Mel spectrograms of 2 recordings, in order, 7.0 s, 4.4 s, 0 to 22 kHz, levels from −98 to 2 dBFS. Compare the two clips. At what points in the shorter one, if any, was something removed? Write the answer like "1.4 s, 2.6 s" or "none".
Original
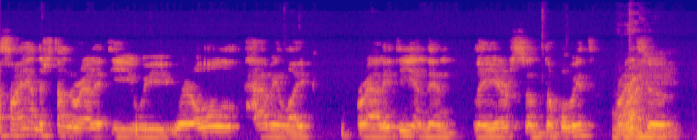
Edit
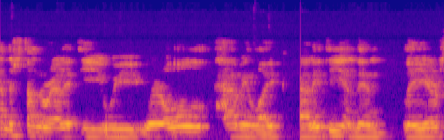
3.0 s

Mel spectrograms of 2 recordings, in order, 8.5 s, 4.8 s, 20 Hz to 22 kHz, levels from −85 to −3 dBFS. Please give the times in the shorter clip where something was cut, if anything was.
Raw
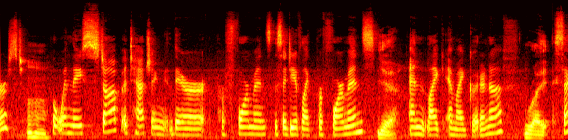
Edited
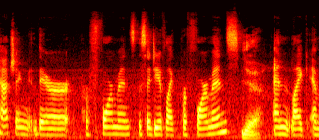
none

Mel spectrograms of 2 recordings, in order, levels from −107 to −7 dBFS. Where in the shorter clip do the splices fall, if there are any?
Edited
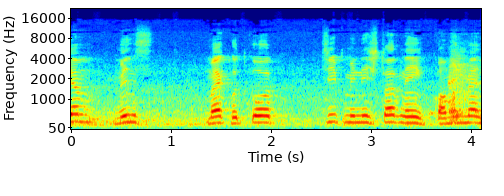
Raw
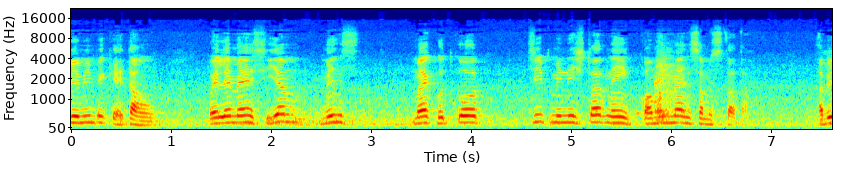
none

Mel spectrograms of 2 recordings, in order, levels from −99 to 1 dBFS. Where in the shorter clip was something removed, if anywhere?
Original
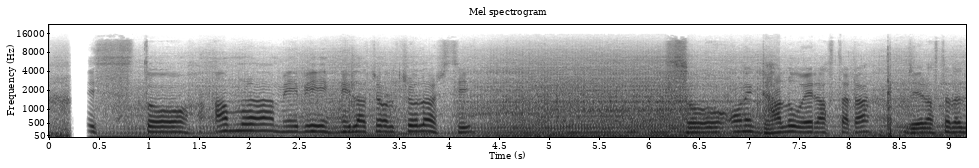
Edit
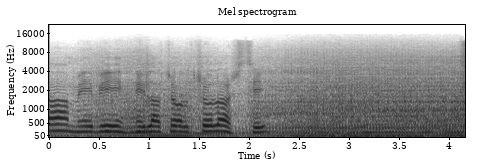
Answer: none

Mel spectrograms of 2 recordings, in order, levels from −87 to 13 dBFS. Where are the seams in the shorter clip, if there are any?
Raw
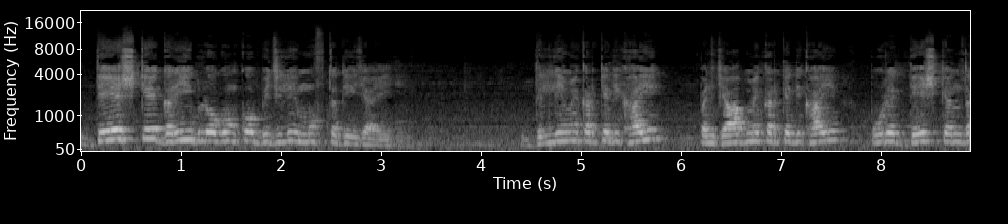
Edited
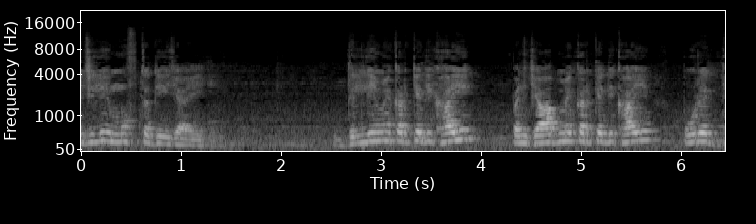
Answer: none

